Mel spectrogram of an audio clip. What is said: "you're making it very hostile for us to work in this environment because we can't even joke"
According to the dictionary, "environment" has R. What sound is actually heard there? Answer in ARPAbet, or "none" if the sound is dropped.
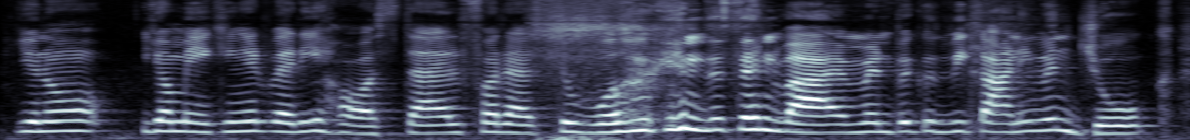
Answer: R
